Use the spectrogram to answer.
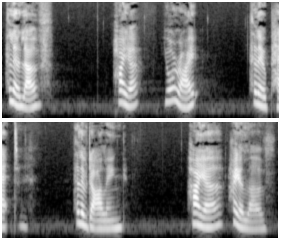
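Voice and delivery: put-on playful British accent, pet names sung out; imitating British greetings. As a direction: play a friendly London shopkeeper in a British accent. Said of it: "And they go".

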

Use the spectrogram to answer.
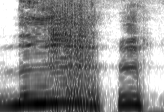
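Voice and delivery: imitated retching noise; mimed gag. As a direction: act out gagging at a stench. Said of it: "I never gag".

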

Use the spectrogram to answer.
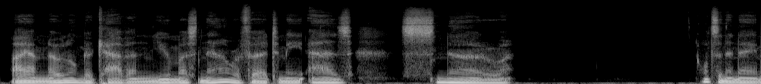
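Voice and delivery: ordinary talk, nothing marked

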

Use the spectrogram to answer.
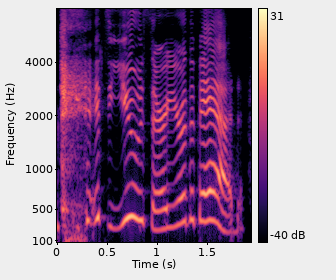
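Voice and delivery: high, loud, pointed accusing shout; shouting at the fictional husband that he is the one; loud mock accusation. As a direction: call him out at full volume.

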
